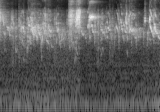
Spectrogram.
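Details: Pet budgerigars in happy chatter: dense, rough warbling with squeaky chirps layered from multiple birds, continuous throughout, with a low hum beneath.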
